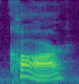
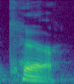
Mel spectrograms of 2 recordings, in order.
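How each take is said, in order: First: It starts with a k sound, rhyming with car. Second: It starts with a k sound, rhyming with care. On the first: "some people pronounce it car" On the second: "some people say care"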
